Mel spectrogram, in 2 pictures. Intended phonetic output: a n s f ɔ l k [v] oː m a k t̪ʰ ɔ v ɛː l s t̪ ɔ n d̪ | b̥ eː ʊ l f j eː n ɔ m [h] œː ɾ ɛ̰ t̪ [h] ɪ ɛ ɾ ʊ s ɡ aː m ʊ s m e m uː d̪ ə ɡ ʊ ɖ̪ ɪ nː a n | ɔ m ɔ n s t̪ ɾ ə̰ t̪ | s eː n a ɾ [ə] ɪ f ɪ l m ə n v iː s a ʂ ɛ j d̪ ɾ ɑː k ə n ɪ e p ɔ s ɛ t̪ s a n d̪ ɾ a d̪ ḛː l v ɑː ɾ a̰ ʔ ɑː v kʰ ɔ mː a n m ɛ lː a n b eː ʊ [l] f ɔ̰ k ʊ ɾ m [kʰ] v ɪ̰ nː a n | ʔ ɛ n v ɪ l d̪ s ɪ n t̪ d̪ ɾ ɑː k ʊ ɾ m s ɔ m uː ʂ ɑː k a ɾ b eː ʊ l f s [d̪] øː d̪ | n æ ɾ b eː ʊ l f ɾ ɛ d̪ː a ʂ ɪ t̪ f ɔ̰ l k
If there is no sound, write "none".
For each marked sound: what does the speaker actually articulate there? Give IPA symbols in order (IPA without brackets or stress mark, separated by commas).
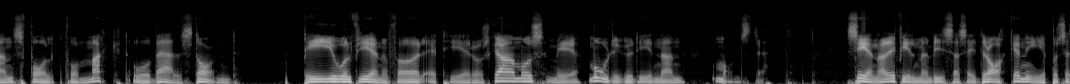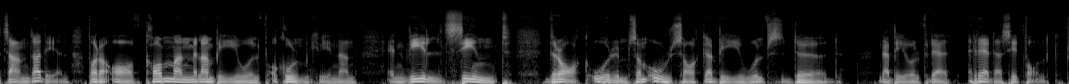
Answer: f, f, h, ə, l, kʰ, d̪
